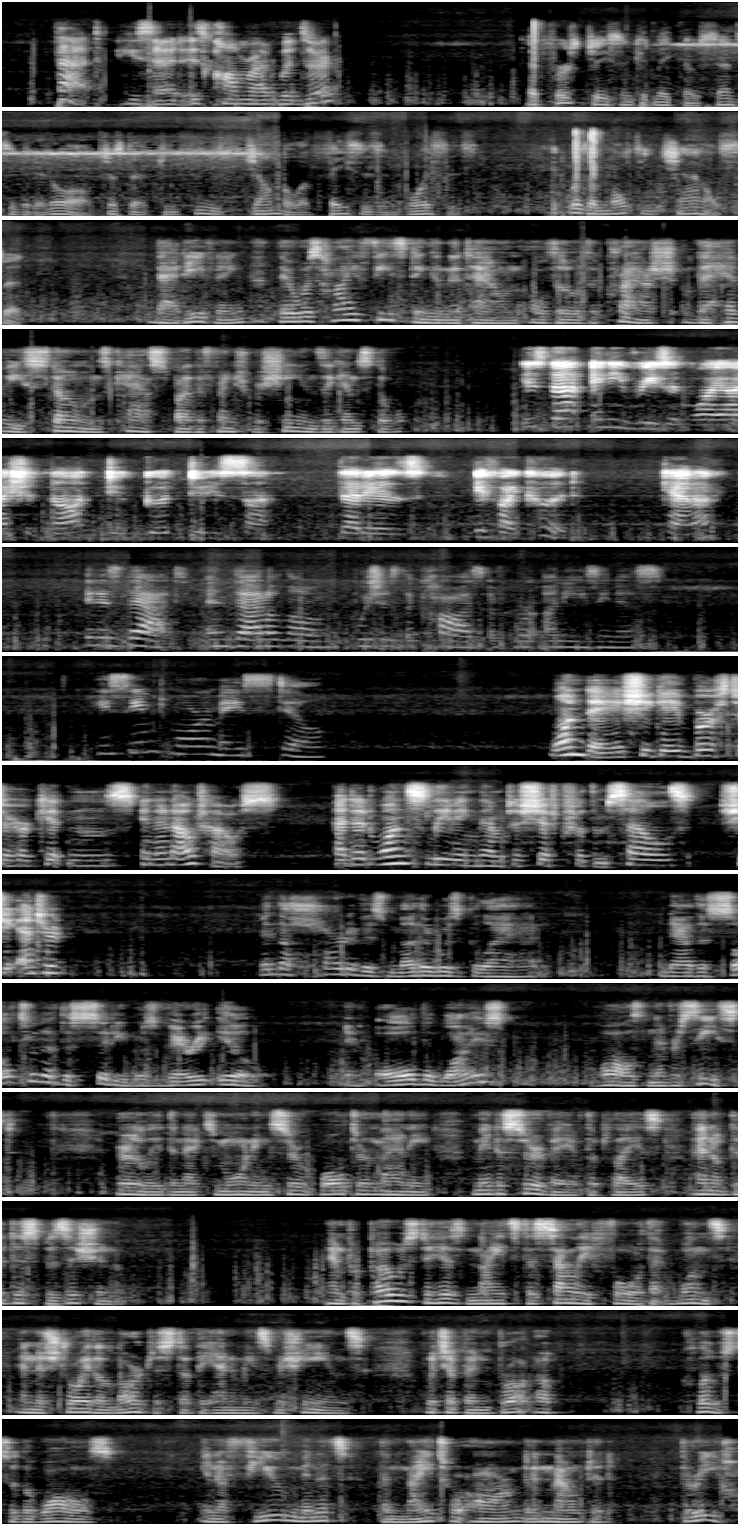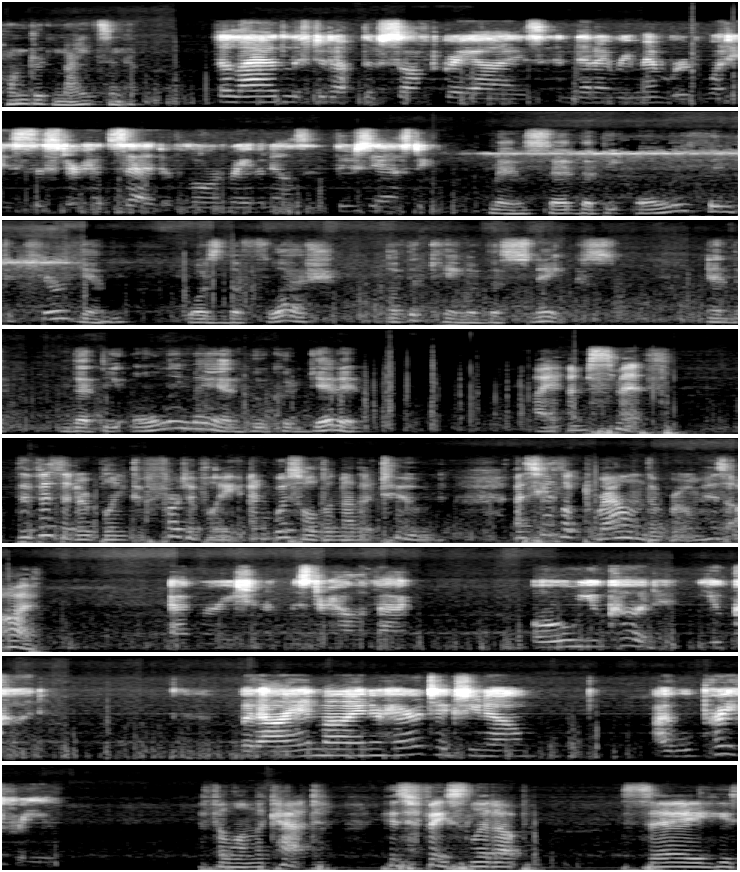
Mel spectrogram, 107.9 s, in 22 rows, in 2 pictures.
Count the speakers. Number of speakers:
7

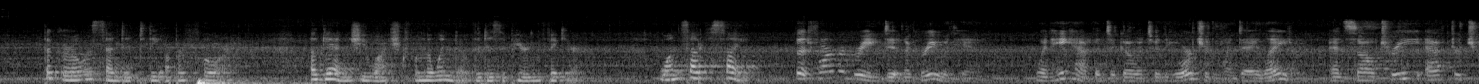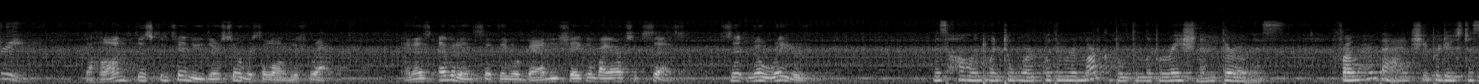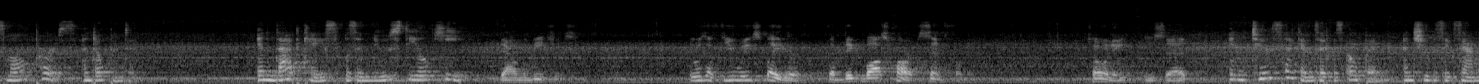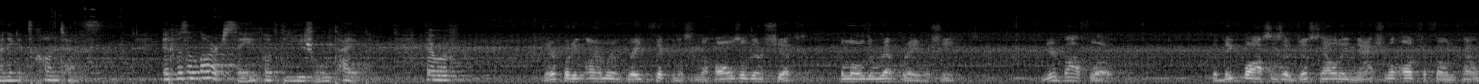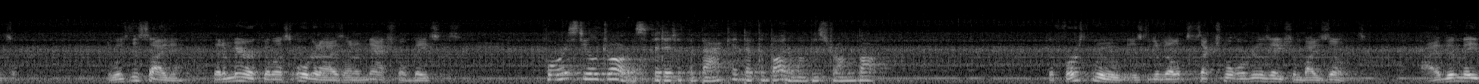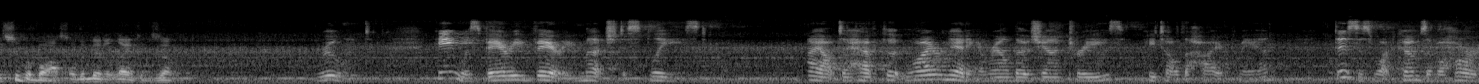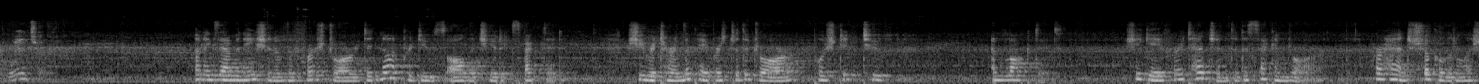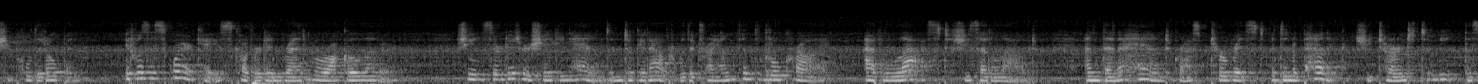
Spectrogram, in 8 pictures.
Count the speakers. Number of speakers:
3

